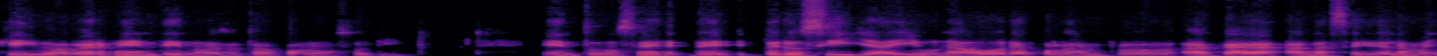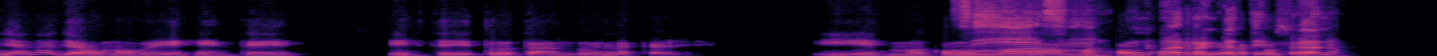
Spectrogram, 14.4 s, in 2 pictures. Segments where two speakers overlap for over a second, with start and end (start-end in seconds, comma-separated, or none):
11.9-13.8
